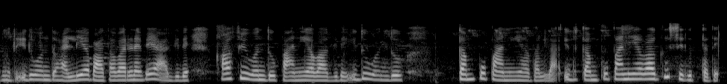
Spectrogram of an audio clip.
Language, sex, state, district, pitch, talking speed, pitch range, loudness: Kannada, female, Karnataka, Gulbarga, 210 Hz, 130 wpm, 195-245 Hz, -26 LUFS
